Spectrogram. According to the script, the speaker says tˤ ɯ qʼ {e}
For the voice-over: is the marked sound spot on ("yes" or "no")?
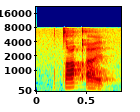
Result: no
